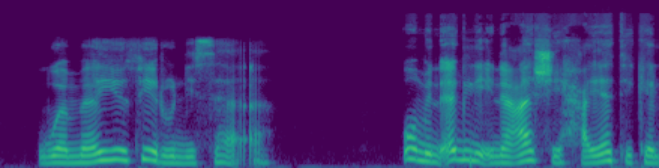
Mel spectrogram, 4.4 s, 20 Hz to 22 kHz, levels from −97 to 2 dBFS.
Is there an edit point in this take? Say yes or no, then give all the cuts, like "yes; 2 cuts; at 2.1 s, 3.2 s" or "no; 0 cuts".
no; 0 cuts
